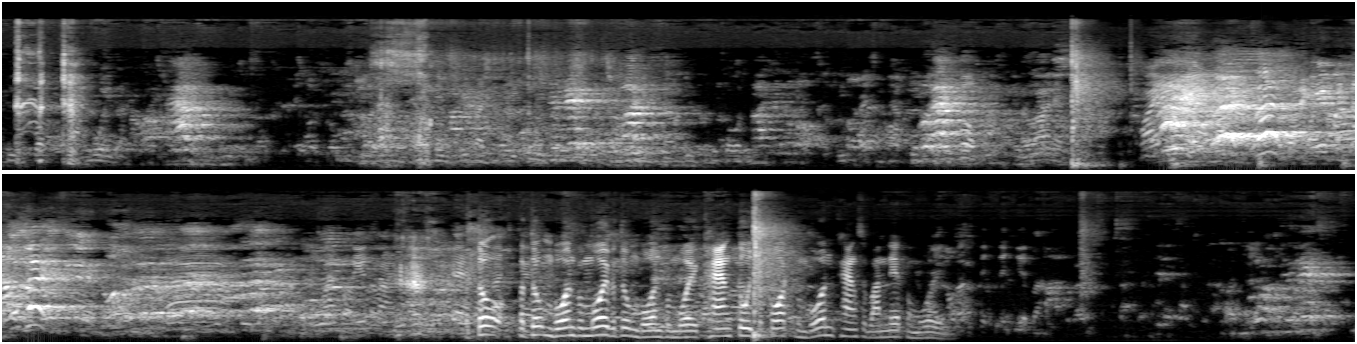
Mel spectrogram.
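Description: A crowd of men talks and shouts nearby in a large echoing hall.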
